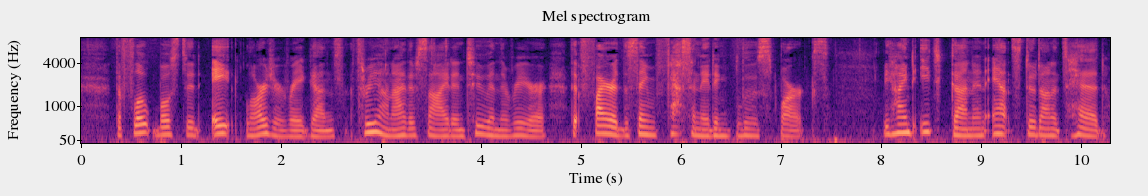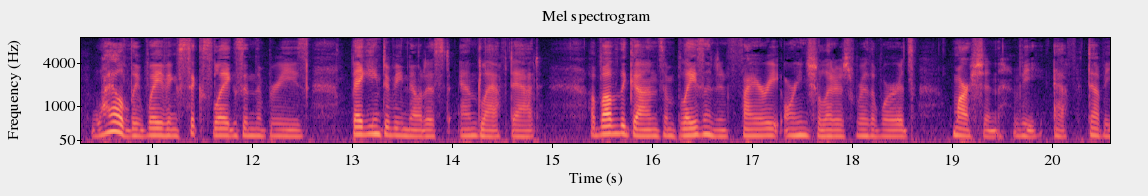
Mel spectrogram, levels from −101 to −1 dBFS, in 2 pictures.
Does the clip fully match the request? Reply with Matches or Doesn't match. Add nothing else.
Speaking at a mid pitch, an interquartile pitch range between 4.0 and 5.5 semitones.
Doesn't match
